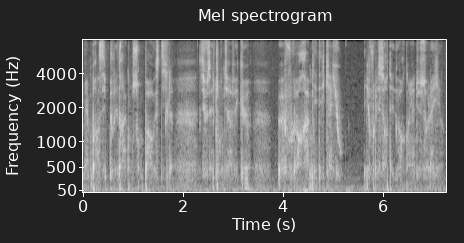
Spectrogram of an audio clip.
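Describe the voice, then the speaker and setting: A man's voice: fast talker, pushed and bright. Whispering man, ASMR roleplay. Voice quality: breathy whisper. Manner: casual, colloquial, hesitant explaining. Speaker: ASMR roleplayer playing a dragon breeder.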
